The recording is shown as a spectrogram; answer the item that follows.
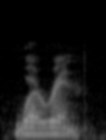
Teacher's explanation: Now looking at the script there, we've got the w at the beginning, the which is a long vowel like in the word nurse, and in the script you'll see that there's this small r just positioned at the top. That's a linking r, and that becomes activated if the next word begins with a vowel sound.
